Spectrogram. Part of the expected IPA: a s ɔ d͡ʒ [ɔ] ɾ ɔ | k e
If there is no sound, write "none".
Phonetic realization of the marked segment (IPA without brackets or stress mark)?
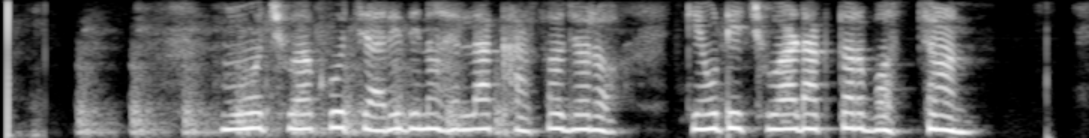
ɔ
